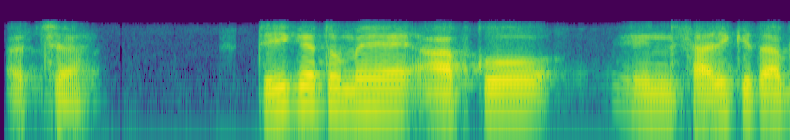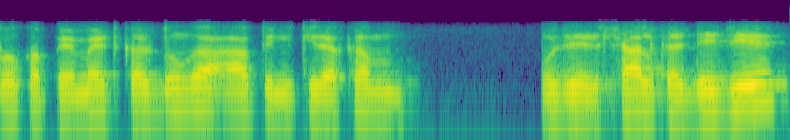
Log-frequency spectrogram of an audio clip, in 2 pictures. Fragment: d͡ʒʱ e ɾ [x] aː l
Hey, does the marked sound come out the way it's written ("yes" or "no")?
no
